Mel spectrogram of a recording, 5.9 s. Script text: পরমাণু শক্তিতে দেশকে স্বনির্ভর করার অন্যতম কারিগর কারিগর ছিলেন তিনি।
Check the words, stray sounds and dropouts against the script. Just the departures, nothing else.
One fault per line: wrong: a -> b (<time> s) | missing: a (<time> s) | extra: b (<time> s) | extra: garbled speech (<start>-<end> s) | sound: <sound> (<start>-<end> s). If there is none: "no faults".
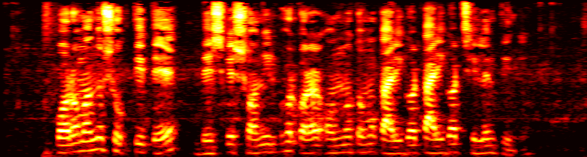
no faults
